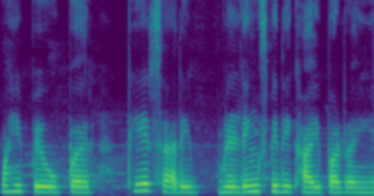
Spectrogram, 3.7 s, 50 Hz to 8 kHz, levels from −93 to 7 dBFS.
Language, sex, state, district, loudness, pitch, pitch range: Hindi, female, Jharkhand, Garhwa, -18 LUFS, 225 Hz, 220-245 Hz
